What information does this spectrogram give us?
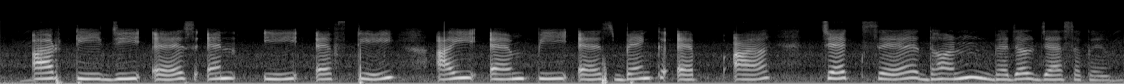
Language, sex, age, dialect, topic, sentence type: Maithili, female, 18-24, Eastern / Thethi, banking, statement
